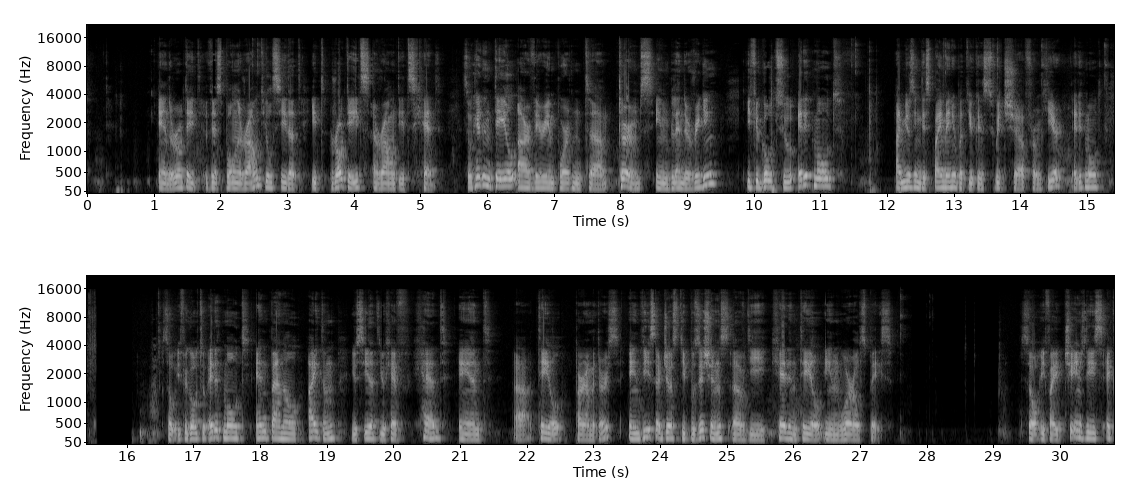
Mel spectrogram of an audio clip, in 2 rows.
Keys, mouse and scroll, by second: 0.4 r, 10.2 Tab, 12.1 Tab, 12.8-13.3 right drag, 13.6-14.3 drag, 15.2 click, 27.6 click.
